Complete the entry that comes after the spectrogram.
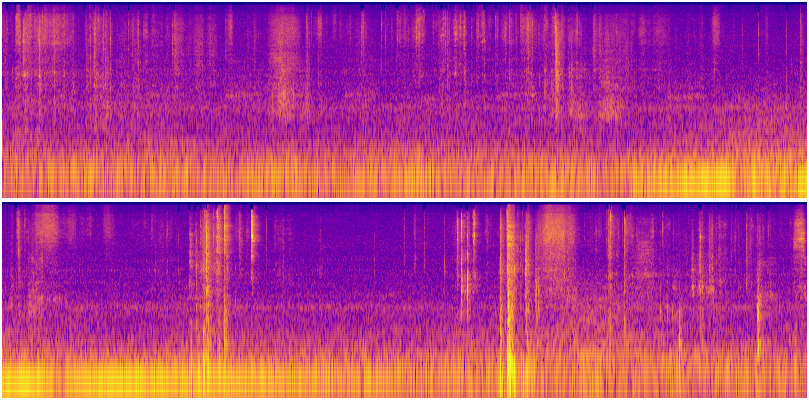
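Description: Scissors cut scrapbook paper pieces for a mini album: quiet, scattered snips and paper rustles with occasional louder clicks, close by in a still room.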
